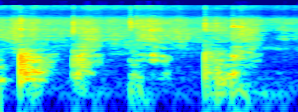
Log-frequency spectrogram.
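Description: Ginger, garlic and spices fry in a pan while being stirred, giving a soft steady sizzle broken by four or five regular scraping strokes, close by and with no talking.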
